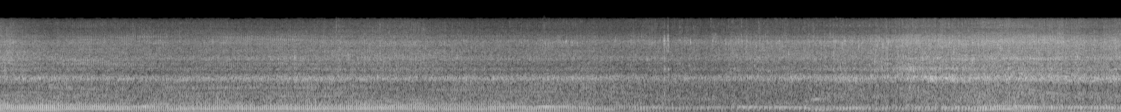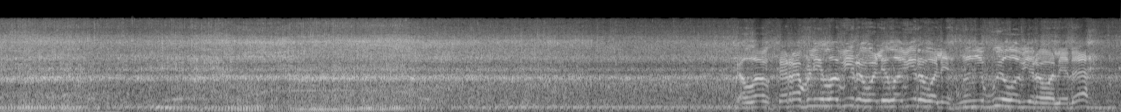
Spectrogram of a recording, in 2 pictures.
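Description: Water rushes and splashes around a small boat.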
